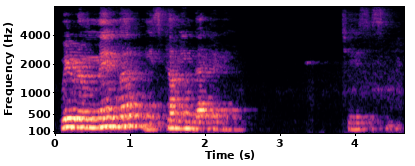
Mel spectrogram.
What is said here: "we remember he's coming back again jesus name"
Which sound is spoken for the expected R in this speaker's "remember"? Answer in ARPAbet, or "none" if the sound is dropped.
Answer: R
